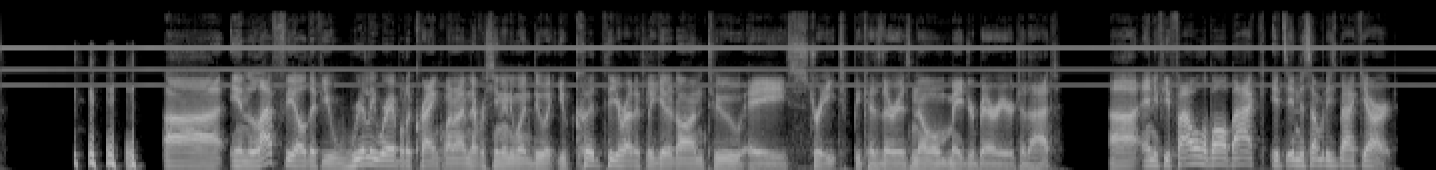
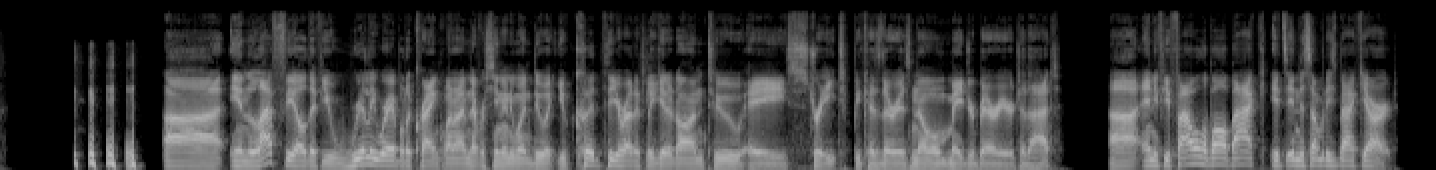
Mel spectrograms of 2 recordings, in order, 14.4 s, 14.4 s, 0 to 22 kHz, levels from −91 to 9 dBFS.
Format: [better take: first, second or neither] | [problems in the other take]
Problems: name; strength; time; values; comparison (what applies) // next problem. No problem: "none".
second | high-pitched whine; loud; throughout; 7 kHz, 9 dB below the speech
